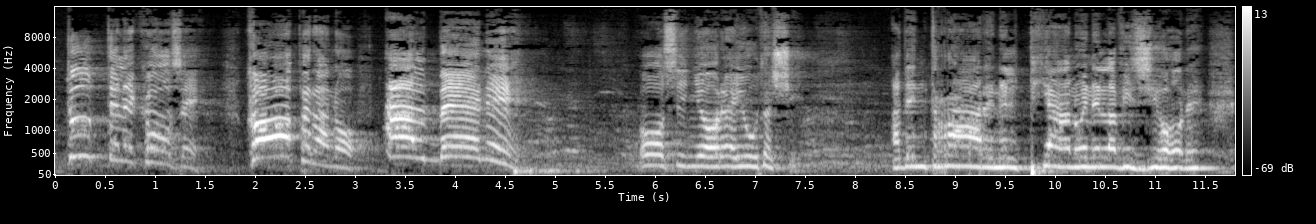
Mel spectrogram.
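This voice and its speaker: A man in his fifties preaching a sermon from a church pulpit, swinging from loud exclamations to hushed storytelling. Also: extremely high pitch. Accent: Italian. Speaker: pastor. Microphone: pulpit microphone on a stand.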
